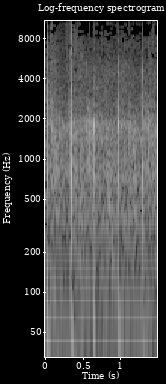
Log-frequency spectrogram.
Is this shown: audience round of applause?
yes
